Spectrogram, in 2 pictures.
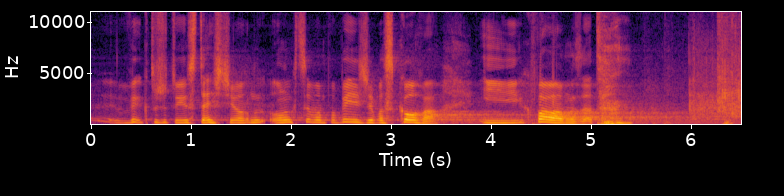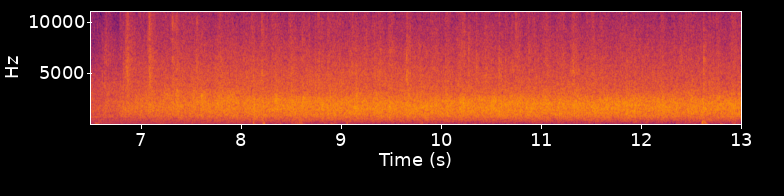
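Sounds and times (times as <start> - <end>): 
speech: 0.2 - 5.5
large audience applauding: 6.0 - 12.9.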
